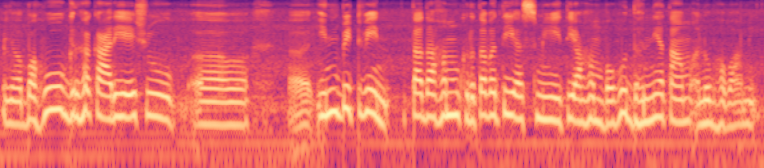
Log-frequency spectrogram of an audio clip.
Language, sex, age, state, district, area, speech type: Sanskrit, female, 45-60, Karnataka, Udupi, urban, spontaneous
